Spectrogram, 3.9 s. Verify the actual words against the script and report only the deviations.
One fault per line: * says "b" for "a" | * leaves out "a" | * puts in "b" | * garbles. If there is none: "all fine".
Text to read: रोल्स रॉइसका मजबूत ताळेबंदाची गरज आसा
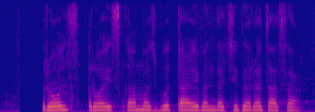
all fine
